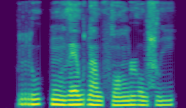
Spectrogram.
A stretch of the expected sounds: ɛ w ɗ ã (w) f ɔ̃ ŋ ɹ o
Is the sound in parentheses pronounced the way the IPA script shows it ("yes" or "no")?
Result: yes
